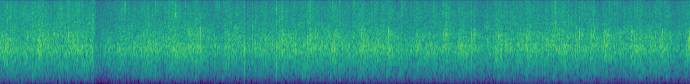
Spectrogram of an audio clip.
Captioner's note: applause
